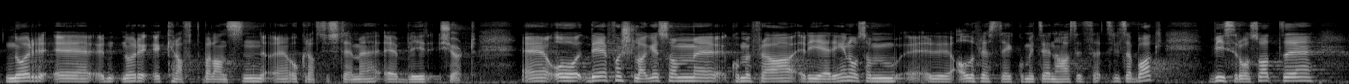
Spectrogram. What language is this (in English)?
Norwegian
